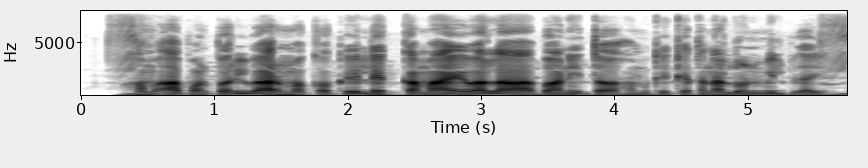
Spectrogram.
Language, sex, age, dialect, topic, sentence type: Bhojpuri, male, 18-24, Northern, banking, question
